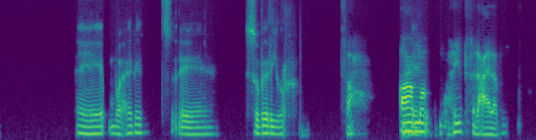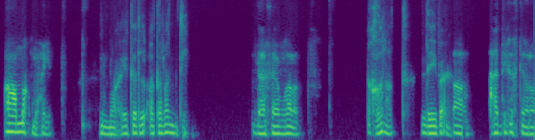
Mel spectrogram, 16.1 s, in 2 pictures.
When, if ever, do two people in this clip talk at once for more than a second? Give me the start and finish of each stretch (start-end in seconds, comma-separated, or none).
none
